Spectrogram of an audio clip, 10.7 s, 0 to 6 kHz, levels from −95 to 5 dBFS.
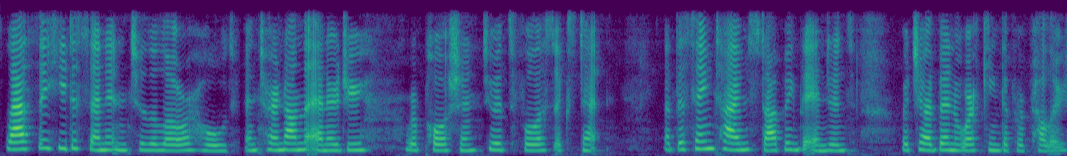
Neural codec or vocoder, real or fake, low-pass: autoencoder, 48 kHz, 128 numbers a frame, DAC-VAE, trained on Japanese speech; fake; 5.4 kHz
